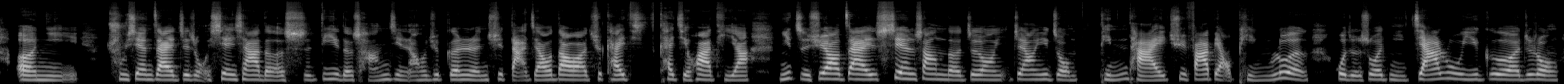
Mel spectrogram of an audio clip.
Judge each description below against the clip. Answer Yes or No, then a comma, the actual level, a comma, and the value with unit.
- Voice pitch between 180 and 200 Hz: No, high, 220 Hz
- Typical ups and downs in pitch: No, narrow, 2.1 semitones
